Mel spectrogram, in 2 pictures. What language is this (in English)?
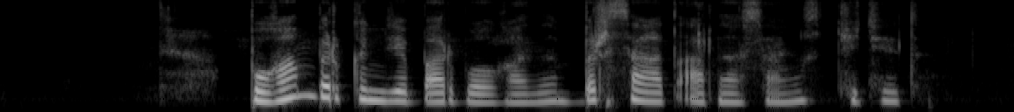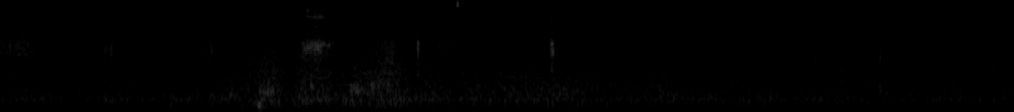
Kazakh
